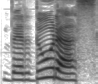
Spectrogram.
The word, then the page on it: verduras: Spanish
